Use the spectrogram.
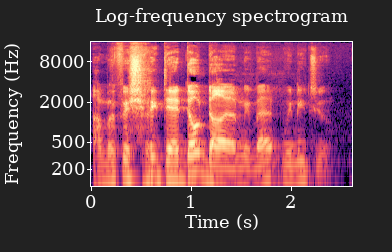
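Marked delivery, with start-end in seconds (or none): none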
